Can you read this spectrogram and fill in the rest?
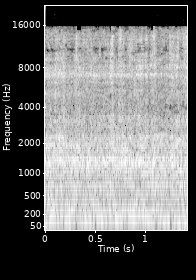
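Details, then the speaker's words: Brower seed/feed mixer with Ajax 3-phase 208/230/460 V motor on 220 V single-phase via phase converter, running the proper direction in exceptional condition: steady low even hum, no knocks, rattles or speed changes; normal motor hum. "The unit just hums right along with no irregular noises. This unit is in just exceptional shape, ready to run condition."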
